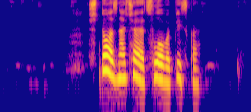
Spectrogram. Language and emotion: Russian, neutral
